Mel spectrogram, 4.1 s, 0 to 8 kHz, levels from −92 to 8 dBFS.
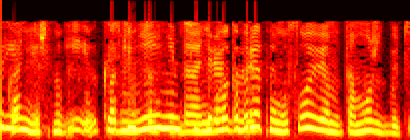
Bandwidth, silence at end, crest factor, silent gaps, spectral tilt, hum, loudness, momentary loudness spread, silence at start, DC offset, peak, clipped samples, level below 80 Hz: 5.2 kHz; 0 s; 10 dB; none; -9.5 dB/octave; none; -11 LUFS; 8 LU; 0 s; under 0.1%; 0 dBFS; 0.3%; -54 dBFS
